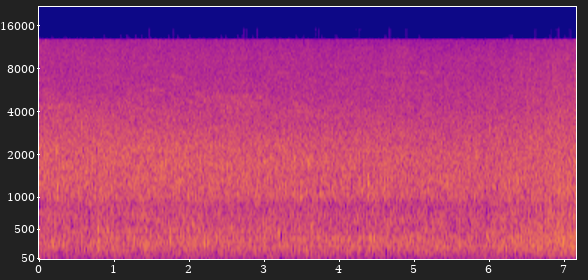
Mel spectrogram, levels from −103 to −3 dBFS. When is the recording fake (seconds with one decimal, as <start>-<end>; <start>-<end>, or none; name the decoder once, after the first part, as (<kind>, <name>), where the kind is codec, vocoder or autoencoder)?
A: 5.5-6.0 (codec, SNAC)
